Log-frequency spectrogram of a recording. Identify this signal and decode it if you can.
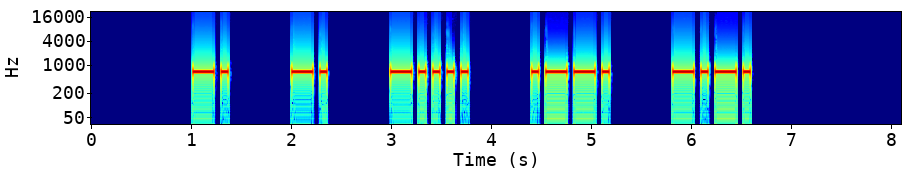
Morse code, heard as a keyed tone, about 17 wpm, spaced as for 10 wpm, 700 Hz. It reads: NN6PC
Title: USA Call Signs - 5 Characters - 3x Character Spacing - 17wpm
